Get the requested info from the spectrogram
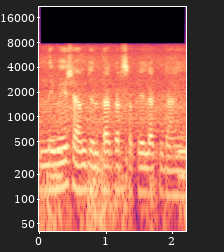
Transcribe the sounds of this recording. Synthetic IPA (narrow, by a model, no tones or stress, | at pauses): nɪʋeːʃaːmd͡ʒənt̪akɐɾsɐkeːlakɪnaːɦĩ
